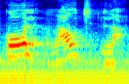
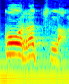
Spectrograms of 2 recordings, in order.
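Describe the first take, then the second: First: The name is said with an L sound. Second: The name is said without any L sound. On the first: "अगर सिर्फ एच को silent किया तो" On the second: "अगर एच और एल silent कर दिया तो"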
